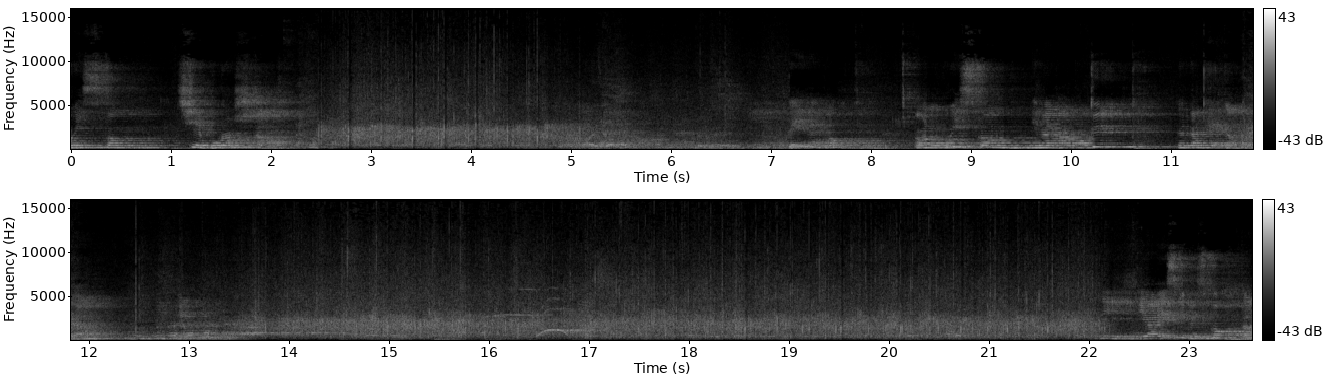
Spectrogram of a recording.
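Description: A young woman speaks through a microphone and loudspeaker.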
